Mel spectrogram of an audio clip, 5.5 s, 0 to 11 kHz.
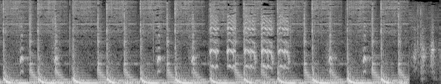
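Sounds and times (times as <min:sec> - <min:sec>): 
rooster clucking and crowing: 0:00.1 - 0:00.7, 0:01.9 - 0:05.5.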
